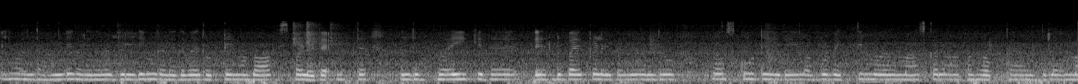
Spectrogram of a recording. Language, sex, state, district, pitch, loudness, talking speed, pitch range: Kannada, female, Karnataka, Belgaum, 225 Hz, -20 LUFS, 120 wpm, 220-230 Hz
